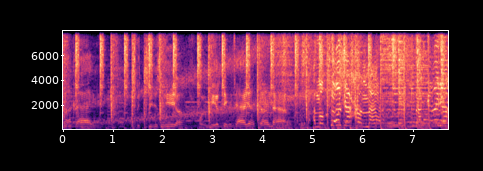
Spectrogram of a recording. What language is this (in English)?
Russian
